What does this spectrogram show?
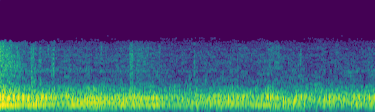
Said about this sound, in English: Planes circling, ready to strike.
